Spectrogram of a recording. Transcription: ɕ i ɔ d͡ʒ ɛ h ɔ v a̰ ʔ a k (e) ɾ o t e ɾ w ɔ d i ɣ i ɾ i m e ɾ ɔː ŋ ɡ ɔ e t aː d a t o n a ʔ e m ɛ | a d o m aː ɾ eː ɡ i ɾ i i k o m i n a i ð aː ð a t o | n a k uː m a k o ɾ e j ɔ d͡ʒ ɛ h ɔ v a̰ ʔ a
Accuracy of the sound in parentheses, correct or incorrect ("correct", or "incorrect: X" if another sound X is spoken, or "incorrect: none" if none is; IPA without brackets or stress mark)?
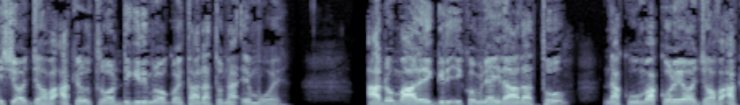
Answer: correct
